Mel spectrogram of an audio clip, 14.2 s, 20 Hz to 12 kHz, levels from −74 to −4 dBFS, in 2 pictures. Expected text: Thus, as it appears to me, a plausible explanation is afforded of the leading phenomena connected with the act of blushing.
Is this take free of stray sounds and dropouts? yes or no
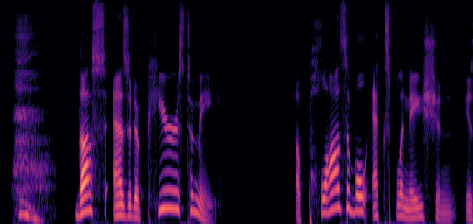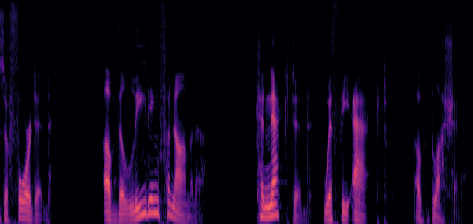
no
